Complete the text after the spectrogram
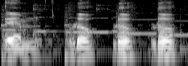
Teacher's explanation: una vibrante simple sería una sola vibración y ya está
